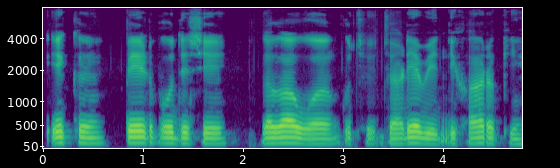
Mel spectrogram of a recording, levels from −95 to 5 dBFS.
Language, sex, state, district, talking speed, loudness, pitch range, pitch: Hindi, male, Haryana, Charkhi Dadri, 125 wpm, -19 LUFS, 110-120 Hz, 115 Hz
